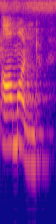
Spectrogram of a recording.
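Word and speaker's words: almond: इसको क्या पढ़ते हैं आल्मंड आल्मंड नहीं होता है क्या होगा आलमंड और ज्यादा है तो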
